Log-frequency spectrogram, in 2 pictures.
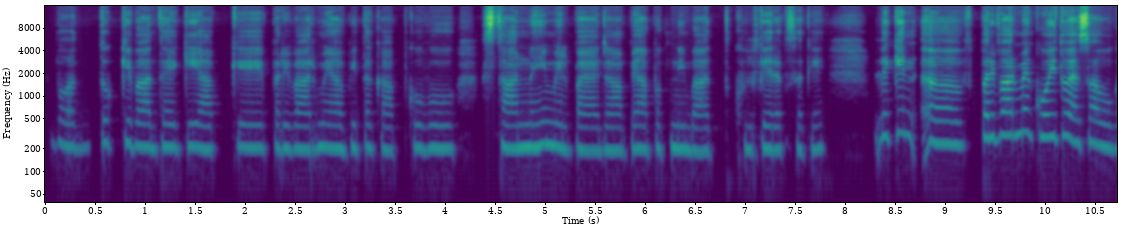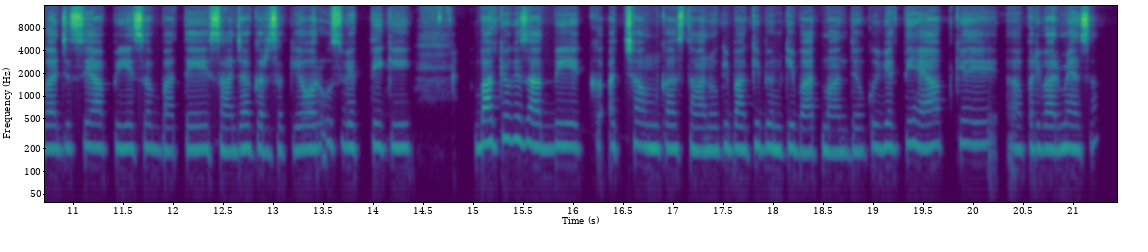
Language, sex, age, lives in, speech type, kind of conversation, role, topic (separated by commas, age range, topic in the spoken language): Hindi, female, 20-24, India, conversation, advice, advisor, मैं दूसरों को खुश करने के लिए ‘ना’ कहने में कठिनाई और अपनी सीमाएँ तय न कर पाने की समस्या से कैसे निपटूँ?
